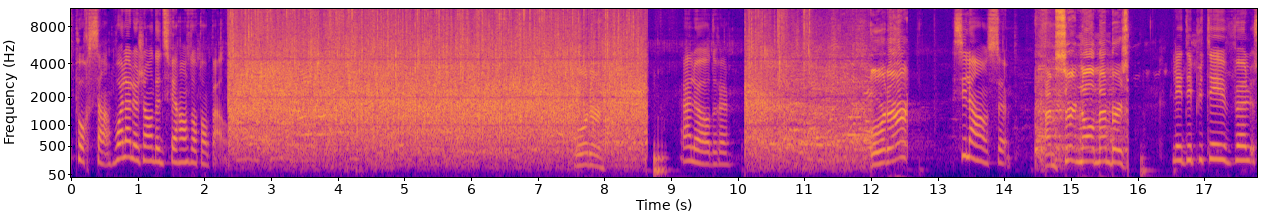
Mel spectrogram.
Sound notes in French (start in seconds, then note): 10.1 applaudissements; 11.8 voix de l'interprète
